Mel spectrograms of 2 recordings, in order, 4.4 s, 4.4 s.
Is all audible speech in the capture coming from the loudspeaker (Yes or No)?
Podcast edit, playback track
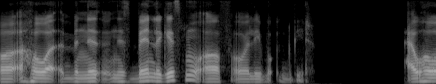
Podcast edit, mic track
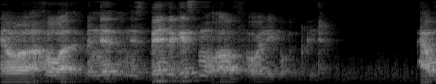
Yes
